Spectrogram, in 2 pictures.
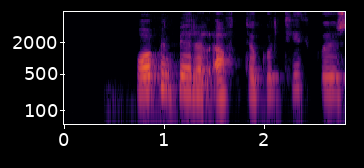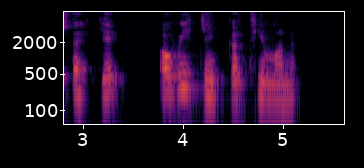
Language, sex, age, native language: Icelandic, female, 60-69, Icelandic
